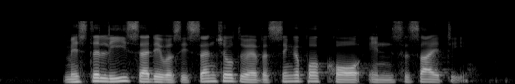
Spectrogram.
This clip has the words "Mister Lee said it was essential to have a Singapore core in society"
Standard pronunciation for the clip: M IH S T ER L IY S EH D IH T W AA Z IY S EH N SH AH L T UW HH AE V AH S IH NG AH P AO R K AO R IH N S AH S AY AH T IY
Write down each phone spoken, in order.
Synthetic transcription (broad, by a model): M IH S T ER L IY S EH D IH T W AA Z IY S EH N SH AH L T UW HH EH V AH S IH NG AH P AO K AO IH N S AH S AY AH T IY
